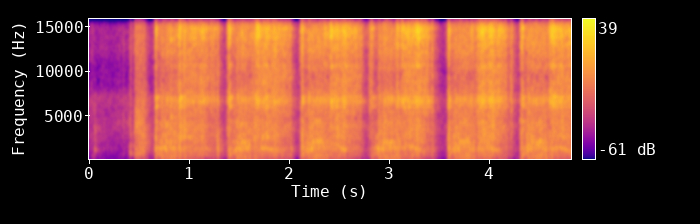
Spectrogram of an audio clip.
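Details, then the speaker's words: Poulan Pro Twist and Edge TE450 string trimmer, primed then pull-cranked: six quick pull-cord cranks, engine spins briefly but never fires, no-start; no fuel seen moving through the fuel line, owner suspects fuel filter or a blockage. "I don't see anything coming through the fuel line. It could be that fuel filter's no good, but it looked pretty clean."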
